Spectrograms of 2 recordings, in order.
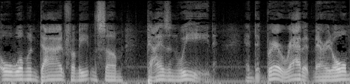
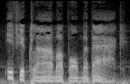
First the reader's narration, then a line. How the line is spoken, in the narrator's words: he continued, speaking softly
